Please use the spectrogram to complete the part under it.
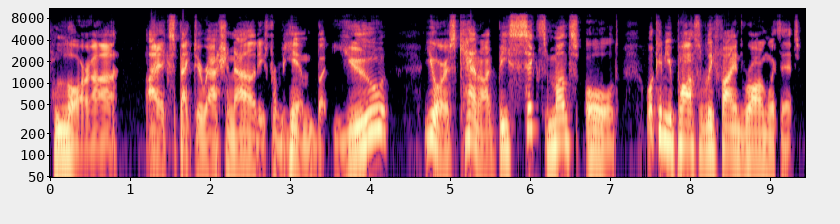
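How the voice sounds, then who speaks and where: Low, curt, stern morgue keeper played by a man. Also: very animated, measured pace, a bit bright, no echo. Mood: grudging, stern. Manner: curt, formal, scornful. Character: irritable, guarded male morgue keeper, stern and scornful. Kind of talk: audio drama acting.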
